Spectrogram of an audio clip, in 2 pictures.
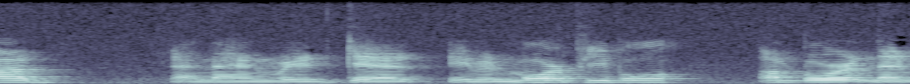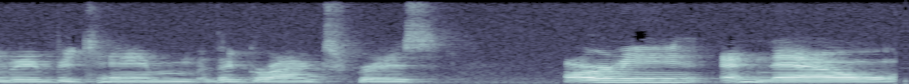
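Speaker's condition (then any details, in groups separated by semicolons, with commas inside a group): ALS; onset in legs, then arms, then core; about 1 year since diagnosis, legs, arms, core lost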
